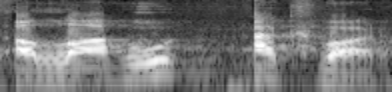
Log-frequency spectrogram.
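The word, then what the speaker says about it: الله أكبر: doing that is adding it's like adding a w in between the u and the a here which is not a proper pronunciation of uh of the arabic it's allahu akbar so making sure to have that glottal stop in between the u and the ah another mistake too and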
